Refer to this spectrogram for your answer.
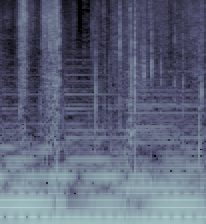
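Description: A sound effect of crisp rustling and tearing of paper, like envelopes being torn open and letters shuffled, in a few quick bursts over a steady low background hum.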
